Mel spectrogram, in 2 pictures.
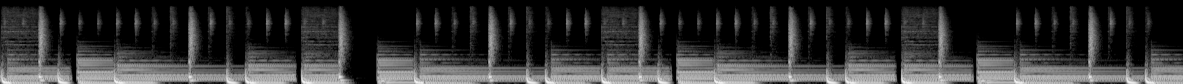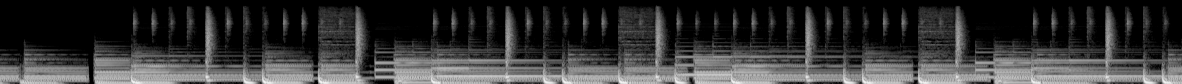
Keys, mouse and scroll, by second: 0.0 Tab, 1.2 ctrl+r, 1.7 ctrl+r, 1.8 ctrl+r, 4.5 click, 5.8 ctrl+r, 8.6 click, 8.9 middle click, 10.4 ctrl+r, 13.1 click, 13.4 middle click, 14.5 ctrl+r, 16.7 click, 17.0 scroll up 1, 17.1 middle click, 17.7 scroll up 1, 17.8 middle click, 18.5 scroll down 1, 18.7 middle click, 20.0 ctrl+r, 21.2 click, 22.1 ctrl+r, 23.4 click, 23.6 scroll up 1.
